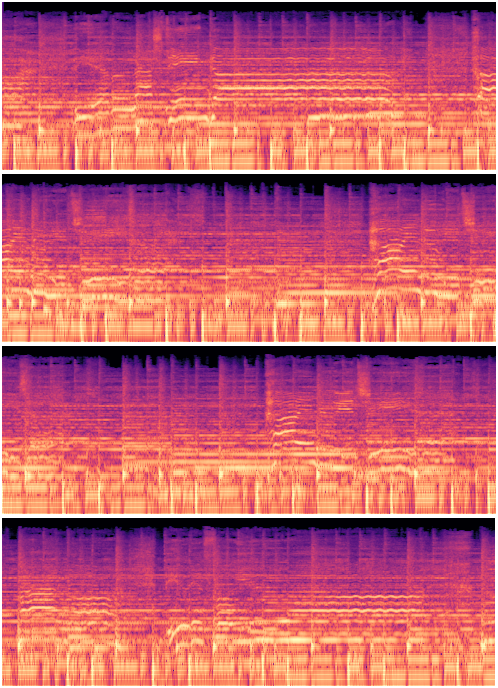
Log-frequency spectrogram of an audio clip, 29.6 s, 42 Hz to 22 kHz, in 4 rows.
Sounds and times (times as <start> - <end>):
Music: 0.0 - 29.6.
